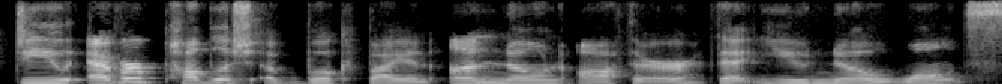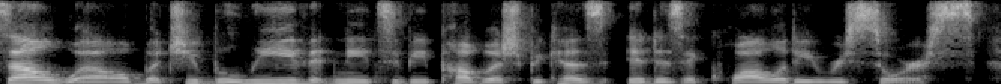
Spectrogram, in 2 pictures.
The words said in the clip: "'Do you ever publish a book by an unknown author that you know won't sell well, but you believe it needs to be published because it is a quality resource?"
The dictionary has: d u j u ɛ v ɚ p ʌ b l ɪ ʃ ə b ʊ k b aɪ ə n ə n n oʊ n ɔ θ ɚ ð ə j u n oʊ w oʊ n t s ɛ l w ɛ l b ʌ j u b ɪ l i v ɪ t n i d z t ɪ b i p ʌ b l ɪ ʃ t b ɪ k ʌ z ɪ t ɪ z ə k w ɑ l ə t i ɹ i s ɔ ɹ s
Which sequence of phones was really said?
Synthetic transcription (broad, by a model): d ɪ j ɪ ɛ v ɚ p ʌ b l ɪ ʃ ə b ʊ k b aɪ ə n ə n n oʊ n ɔ θ ɚ ð ə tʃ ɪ n oʊ w oʊ n t s ɛ l w ɛ l b ʌ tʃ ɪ b ɪ l i v ɪ t n i d z t ɪ b i p ʌ b l ɪ ʃ t b ɪ k ʌ z ɪ t ɪ z ə k w ɑ l ə t i ɹ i s ɔ ɹ s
